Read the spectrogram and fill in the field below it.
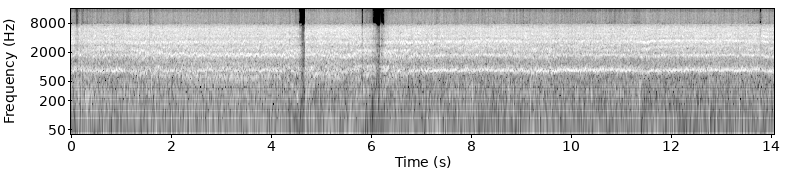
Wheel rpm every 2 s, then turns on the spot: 220, 200, 120, 160, 220, 230, 230.
none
